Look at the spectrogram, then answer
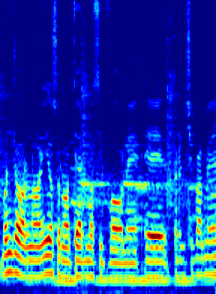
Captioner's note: laughs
